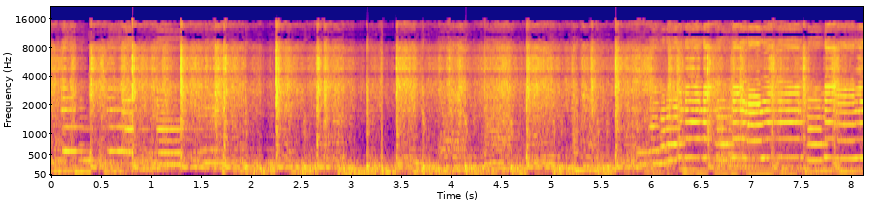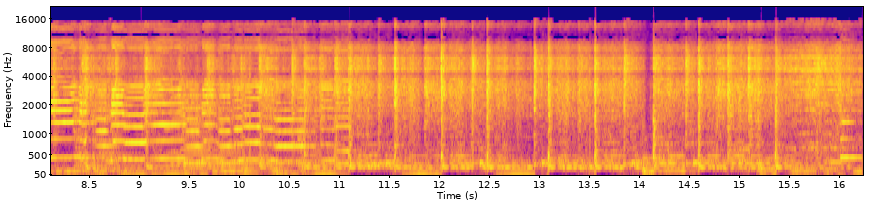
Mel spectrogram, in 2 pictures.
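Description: Live jazz band playing, with the drum kit prominent: busy snare and cymbal work, bass drum and rimshots over low upright-bass notes. A quick run of single melodic notes comes through in the middle of the stretch.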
